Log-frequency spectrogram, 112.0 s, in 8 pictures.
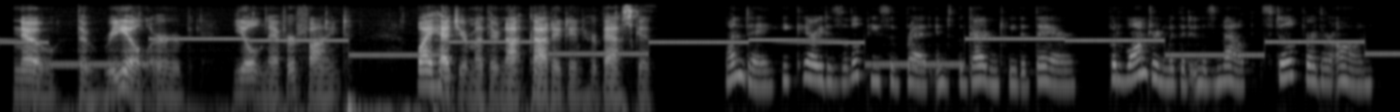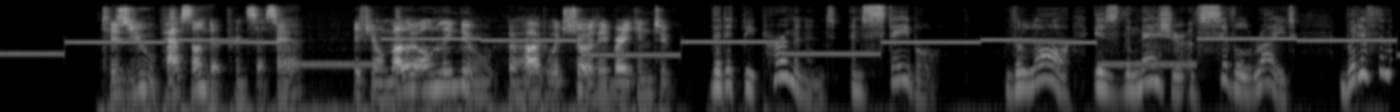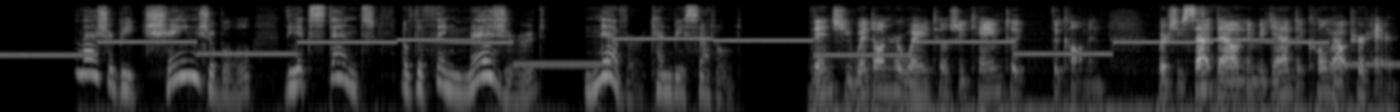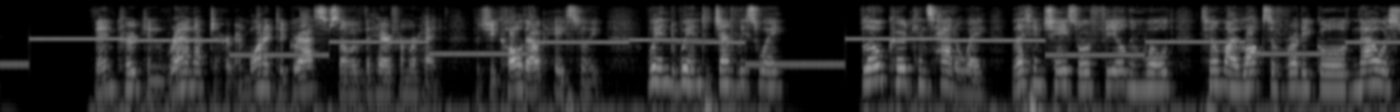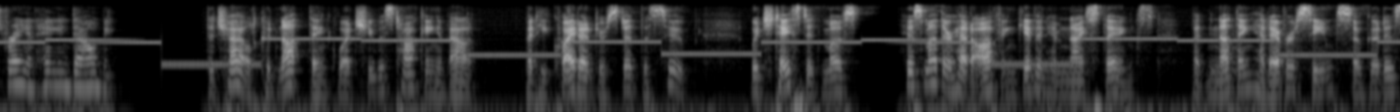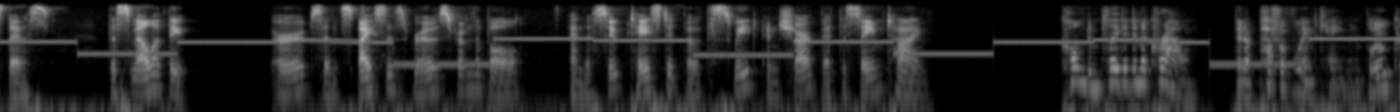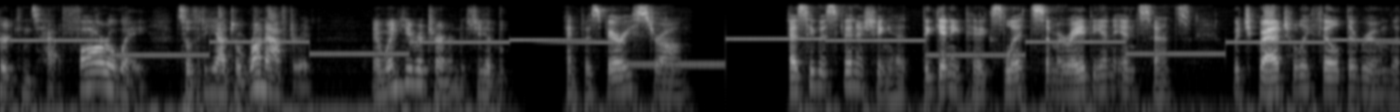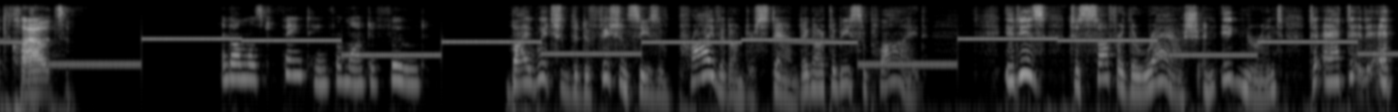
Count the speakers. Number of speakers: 4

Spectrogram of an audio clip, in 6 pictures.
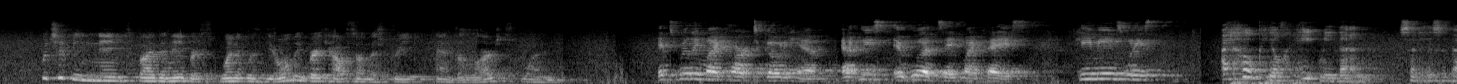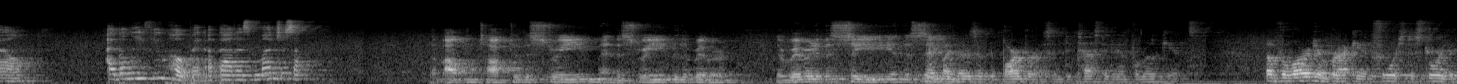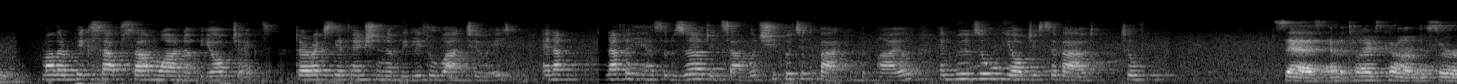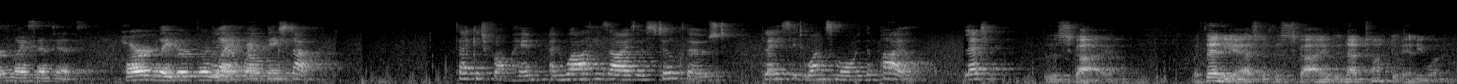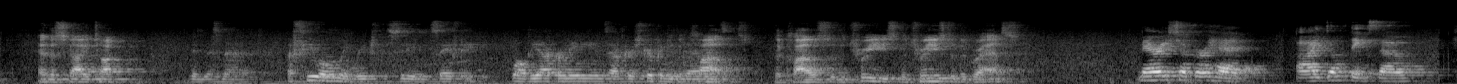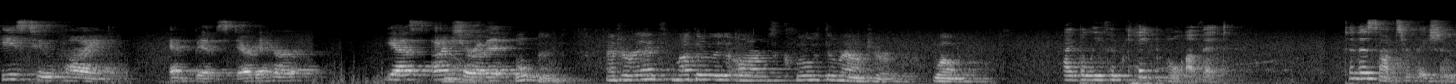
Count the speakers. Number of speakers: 6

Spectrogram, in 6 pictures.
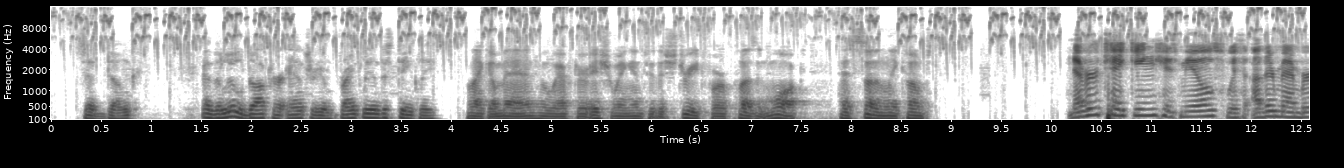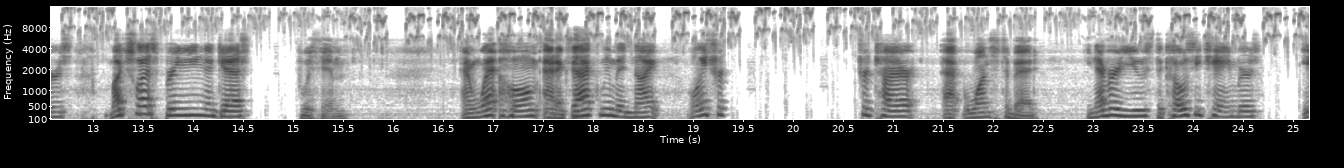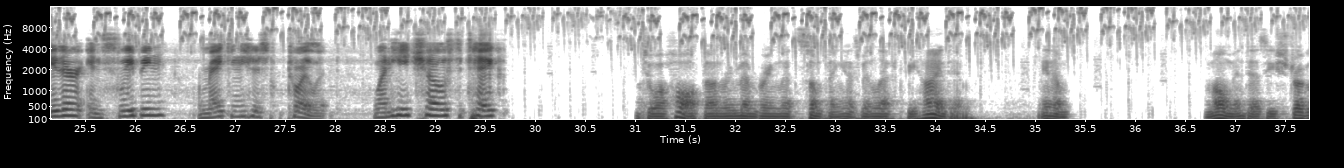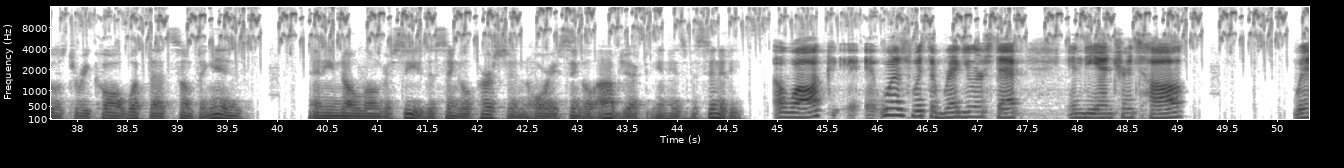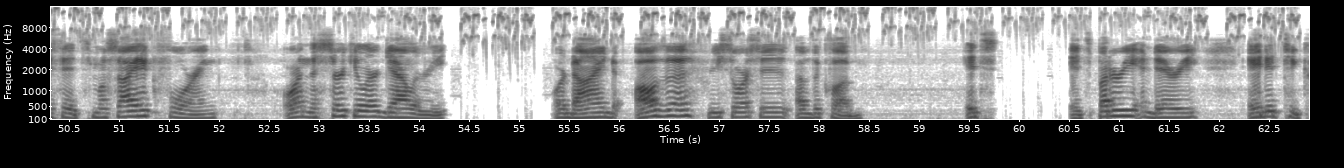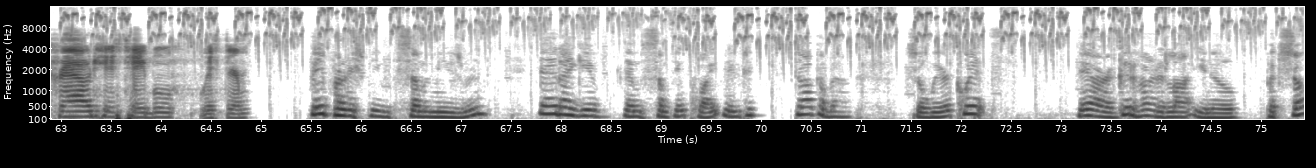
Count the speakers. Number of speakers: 3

